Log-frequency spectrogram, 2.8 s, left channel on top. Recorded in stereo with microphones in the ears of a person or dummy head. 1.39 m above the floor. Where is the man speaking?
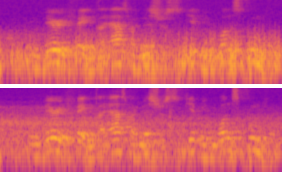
25° right (ahead or behind), 5.5 m.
